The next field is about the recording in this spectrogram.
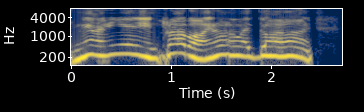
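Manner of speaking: shrill, very high, very loud plugged-nose voice. Retelling a phone call from a crying kid with his thumb glued to his nose: imitating a kid with nose plugged. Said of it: "he kinda sounded like this".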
